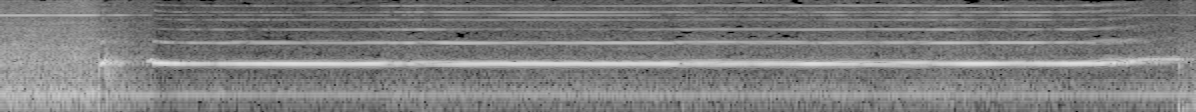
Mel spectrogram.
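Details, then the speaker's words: Rowenta Compact Power Cyclonic vacuum cleaner: steady high whistle over the motor hum, air hissing past a badly sealed filter; pressing the filter stops it, confirming an air leak at the filter seat. "Evet arkadaşlar buradan net bir şekilde görüyoruz ki bu sorun filtreden kaynaklı ve bunu yerinde bir Kaçak var"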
